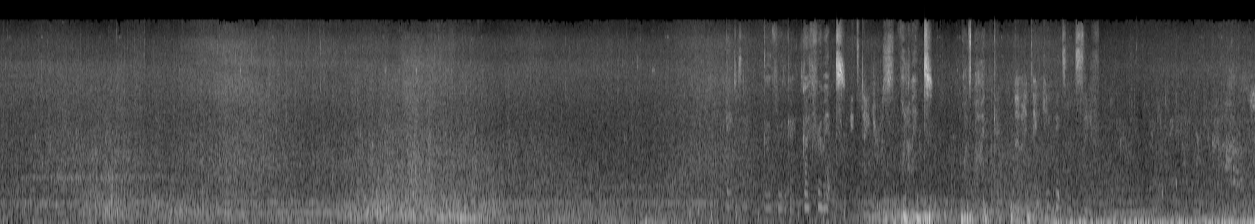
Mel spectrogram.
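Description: Rain falls steadily outdoors in wind.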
